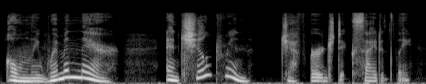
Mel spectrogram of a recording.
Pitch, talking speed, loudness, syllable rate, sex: 210 Hz, 100 wpm, -17 LUFS, 4.8 syllables/s, female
